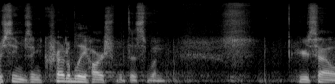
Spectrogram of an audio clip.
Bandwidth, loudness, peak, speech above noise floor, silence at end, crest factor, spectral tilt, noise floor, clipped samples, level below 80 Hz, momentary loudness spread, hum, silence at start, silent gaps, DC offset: 19 kHz; -27 LUFS; -8 dBFS; 21 dB; 0 s; 18 dB; -4.5 dB/octave; -47 dBFS; under 0.1%; -68 dBFS; 21 LU; none; 0 s; none; under 0.1%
